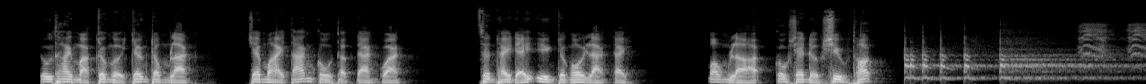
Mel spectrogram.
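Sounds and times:
speech: 0.4 - 4.1, 4.8 - 6.4, 7.1 - 8.8
crows cawing mournfully: 10.7 - 11.4.

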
